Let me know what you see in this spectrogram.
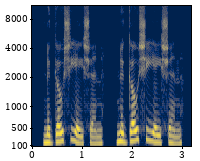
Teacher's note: There are two T's in this word, but they both make a soft esh sound.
